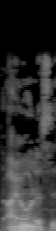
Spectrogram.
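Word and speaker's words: Ioannis: Ionas Metaxas, Ionas is, that's how you pronounce it, is John in Greek.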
